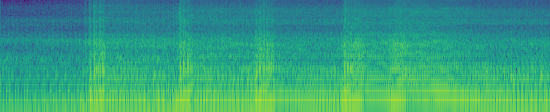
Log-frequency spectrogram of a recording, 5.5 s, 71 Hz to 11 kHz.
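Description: Yamaha R7's 689 cc parallel-twin engine on its stock exhaust, revved while standing: it idles, then is blipped five times in quick succession, the revs falling back after each blip and settling to idle near the end.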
